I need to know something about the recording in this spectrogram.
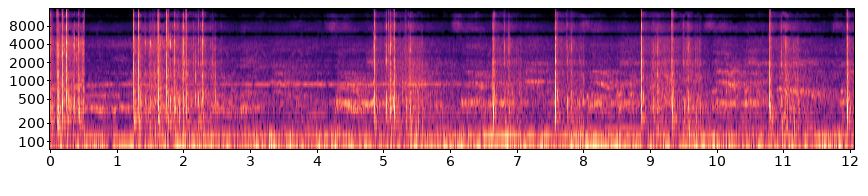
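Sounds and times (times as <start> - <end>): fireworks bangs: 0.0 - 0.6, 1.2 - 2.7, 6.6 - 12.0
music playing: 0.0 - 12.0.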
